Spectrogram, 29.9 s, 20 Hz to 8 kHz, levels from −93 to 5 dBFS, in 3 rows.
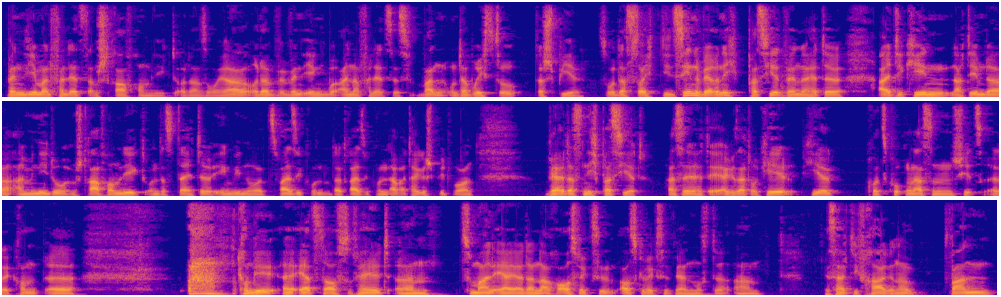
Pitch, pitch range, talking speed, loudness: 110 Hz, 105-120 Hz, 185 wpm, -19 LUFS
